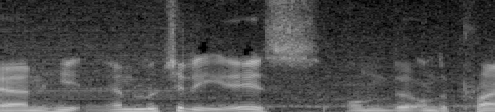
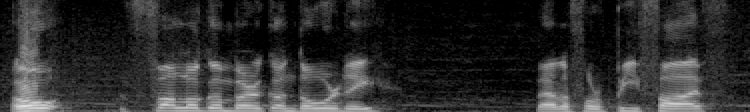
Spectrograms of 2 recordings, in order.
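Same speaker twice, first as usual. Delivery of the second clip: higher and louder call; excited race call; 6 semitones higher, 5 dB louder than usual. Real, not acted. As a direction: call the overtake live. Overtake call.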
